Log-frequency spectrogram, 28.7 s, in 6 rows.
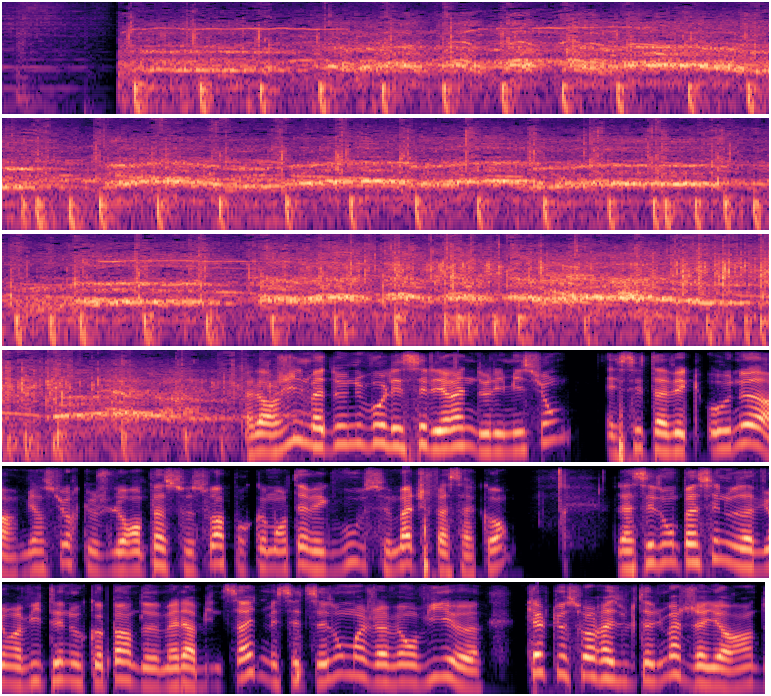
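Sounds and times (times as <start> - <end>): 
radio jingle crowd chanting and cheering: 0.7 - 16.1
fast steady rhythmic claps or stamps: 0.7 - 16.3
speech: 16.0 - 28.7.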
